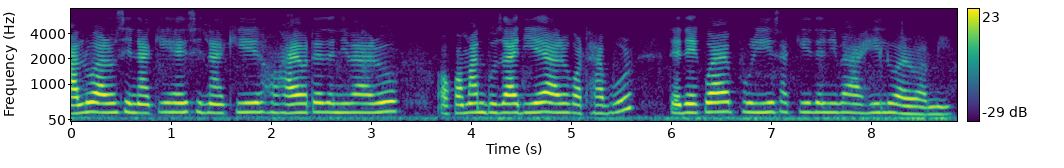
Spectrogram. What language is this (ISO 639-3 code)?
asm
